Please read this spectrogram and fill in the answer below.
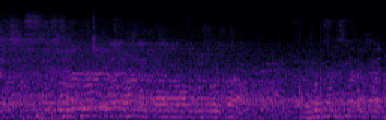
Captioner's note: pa announcement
